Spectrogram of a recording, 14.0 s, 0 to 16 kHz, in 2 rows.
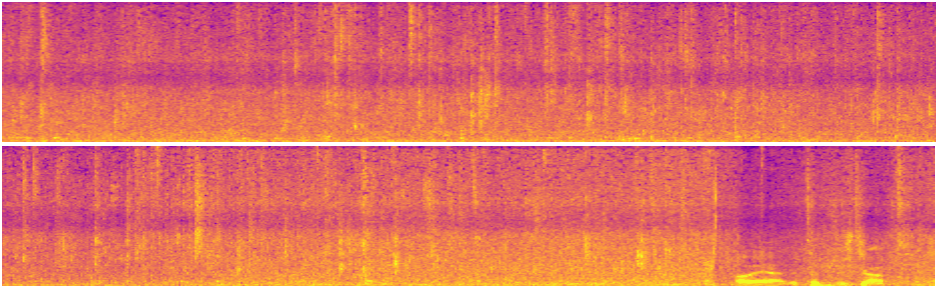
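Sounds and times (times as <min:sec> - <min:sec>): heavy rain pouring: 0:00.0 - 0:14.0
raindrops ticking close by: 0:00.0 - 0:14.0.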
